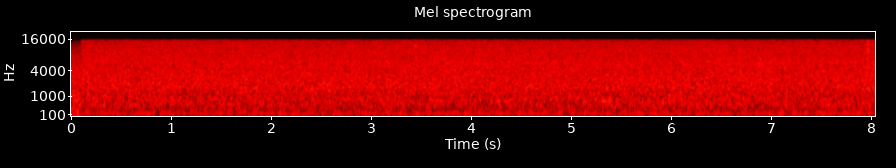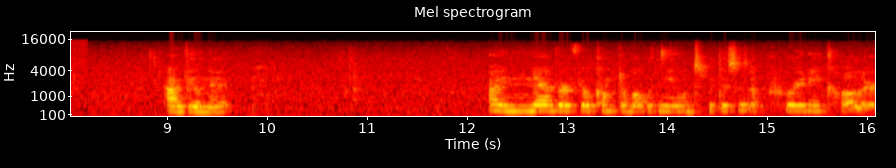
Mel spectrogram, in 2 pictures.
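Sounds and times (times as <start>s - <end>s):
microphone hiss: 0.0s - 16.0s.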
